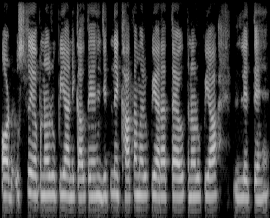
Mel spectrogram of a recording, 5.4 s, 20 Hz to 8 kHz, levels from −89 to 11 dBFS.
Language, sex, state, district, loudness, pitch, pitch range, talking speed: Hindi, male, Bihar, Samastipur, -17 LUFS, 225 Hz, 220-235 Hz, 175 wpm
